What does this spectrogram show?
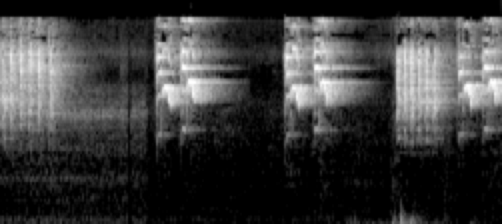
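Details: Olive-backed sunbird tutor song with fighting-sparrow inserts for teaching other birds: short bursts of sharp, high falling whistles and brief buzzy rattles, roughly one phrase every second or so, with quiet gaps between.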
